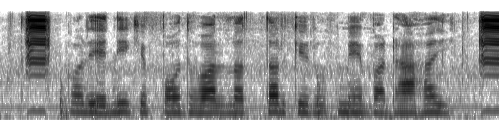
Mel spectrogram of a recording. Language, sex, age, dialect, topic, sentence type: Magahi, female, 25-30, Western, agriculture, statement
